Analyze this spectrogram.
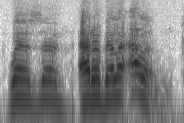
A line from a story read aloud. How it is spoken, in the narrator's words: cried a dozen voices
